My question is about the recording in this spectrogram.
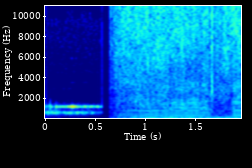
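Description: Bees buzz during a neighbourhood bee count for a nature project, a steady, low droning hum rich in overtones. It follows a short, higher tonal whine and a moment of silence.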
